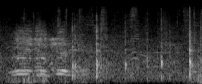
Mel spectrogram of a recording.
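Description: Tennis ball struck by a racket on a grass court, two sharp pops about a second apart, the second one (a forehand) the louder. People talking nearby.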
